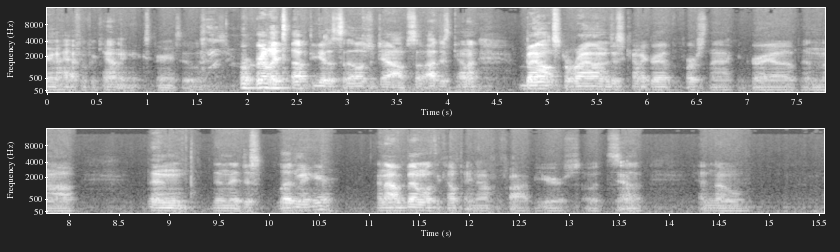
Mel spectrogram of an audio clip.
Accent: South Arkansas, United States; grew up in South Arkansas. It was a small town, Rising

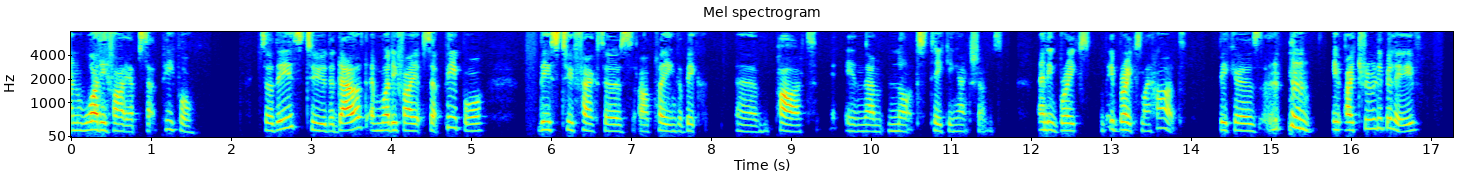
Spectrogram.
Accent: Hungary; moved away as an adult; also born or lived in United Kingdom; I was born and raised in Hungary. Then in 2005, I moved to the UK

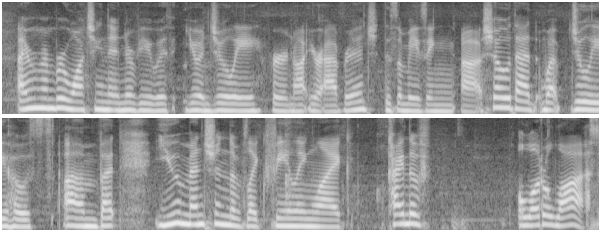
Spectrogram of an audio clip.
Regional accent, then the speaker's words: Los Angeles, California, United States; also born or lived in San Marino, California; now in New York, United States; I grew up

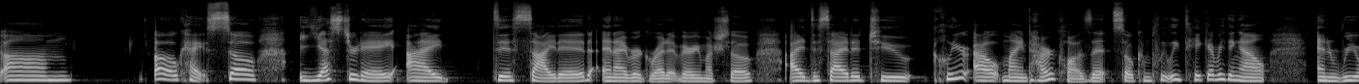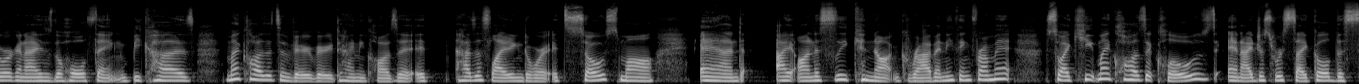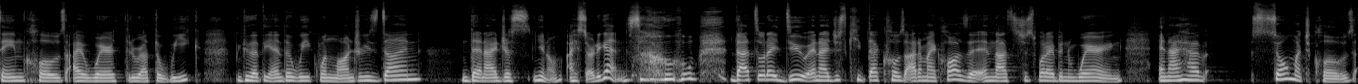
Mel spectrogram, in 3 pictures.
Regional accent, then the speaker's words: Canada; I'm Canadian

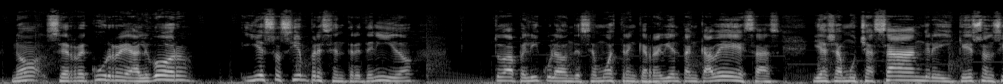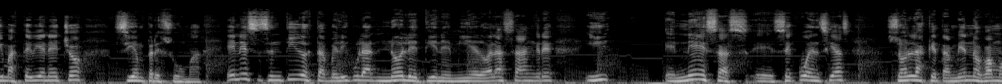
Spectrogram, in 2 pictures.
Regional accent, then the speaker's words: Argentina; porque soy bien argentino

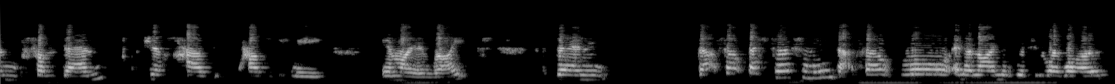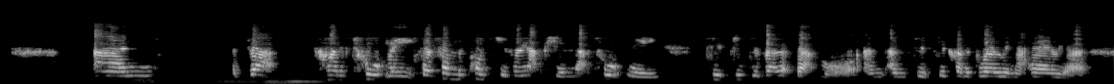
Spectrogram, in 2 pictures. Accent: Hastings, South East England, United Kingdom; I'm from Hastings in the UK.

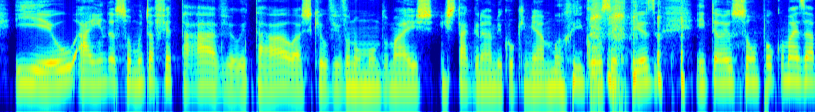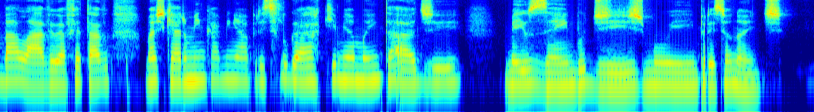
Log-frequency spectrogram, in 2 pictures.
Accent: Rio de Janeiro, Brazil; eu sou do Rio

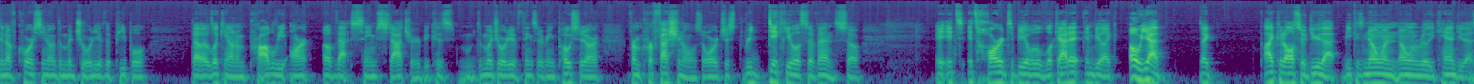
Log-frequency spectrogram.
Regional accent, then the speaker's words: Northern Virginia, United States; from Northern Virginia

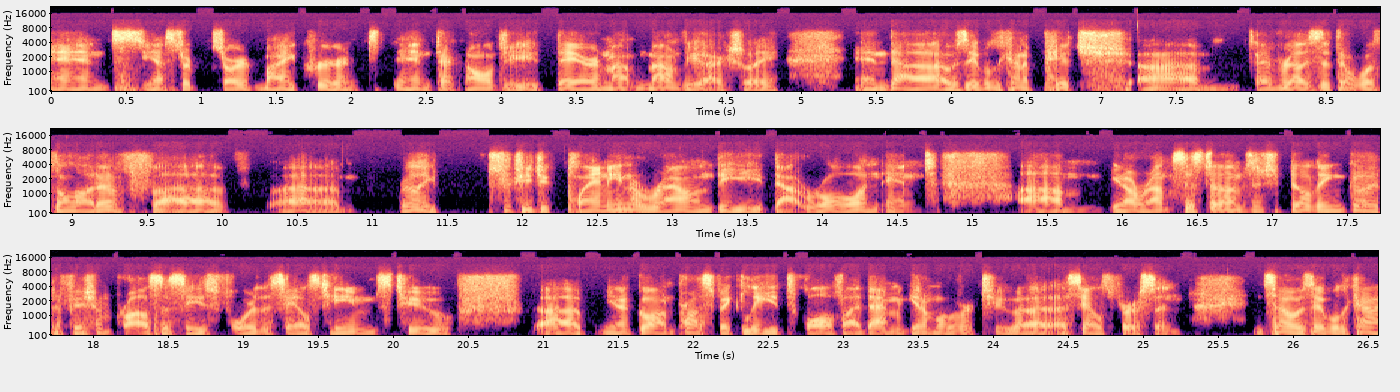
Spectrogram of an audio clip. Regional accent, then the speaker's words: El Sobrante, California, United States; also born or lived in Palo Alto; I grew up in the East Bay, little town called El Sobrante. It's just right over the bay from San Francisco.

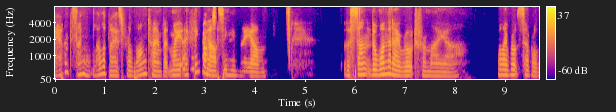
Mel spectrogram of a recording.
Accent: Searsmont, Maine, United States; I grew up in the Methodist church, is one of the things that I come to, you know, it's like, because it always brings me back to the Searsmont Methodist church, standing between my mom and my dad

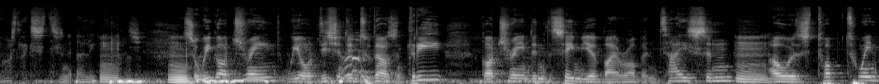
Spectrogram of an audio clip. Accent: Windhoek, Khomas, Namibia; I was born in Windhoek.

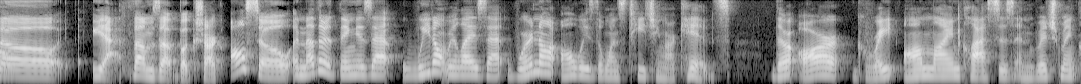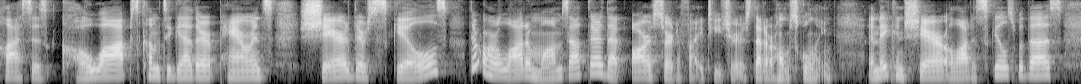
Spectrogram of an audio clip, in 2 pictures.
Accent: Mexico City, Mexico; moved away as an adult; now in United States; I'm from Mexico City. I didn't go to high school in the United States

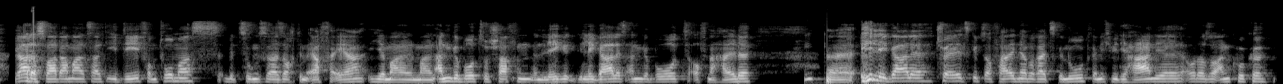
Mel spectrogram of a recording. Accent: Essen, North Rhine-Westphalia, Germany; also born or lived in Sauerland; bin aus dem Ruhrpott, aus Essen

